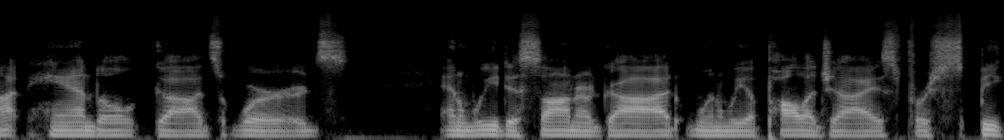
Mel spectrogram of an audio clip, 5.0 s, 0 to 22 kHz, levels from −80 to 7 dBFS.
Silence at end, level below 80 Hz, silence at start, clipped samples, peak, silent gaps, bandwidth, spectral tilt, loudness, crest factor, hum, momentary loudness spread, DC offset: 0 s; -50 dBFS; 0 s; under 0.1%; -12 dBFS; none; 14 kHz; -5.5 dB/octave; -29 LUFS; 16 dB; none; 7 LU; under 0.1%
